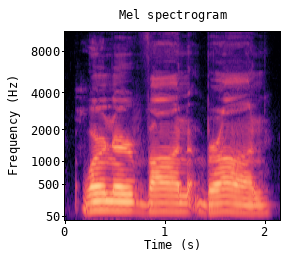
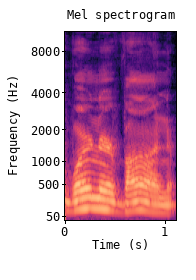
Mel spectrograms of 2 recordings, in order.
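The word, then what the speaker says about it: Wernher von Braun: which I did know Werner Von Braun which is weird how is it Werner Vaughn when the first one starts spelled with a V also so it should be Werner Juan Braun not right some German stuff so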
